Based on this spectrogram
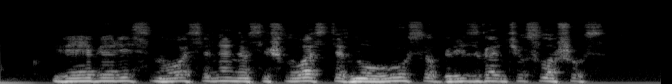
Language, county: Lithuanian, Klaipėda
